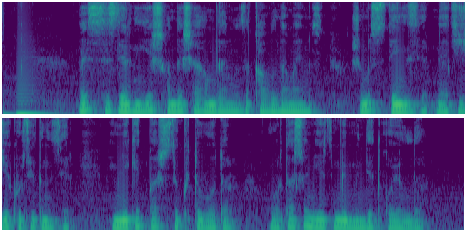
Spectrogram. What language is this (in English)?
Kazakh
